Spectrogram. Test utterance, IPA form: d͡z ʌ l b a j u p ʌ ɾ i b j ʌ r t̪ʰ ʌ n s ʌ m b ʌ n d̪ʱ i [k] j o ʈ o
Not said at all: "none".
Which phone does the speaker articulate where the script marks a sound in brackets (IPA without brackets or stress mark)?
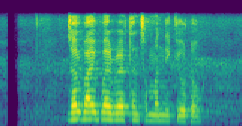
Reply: k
